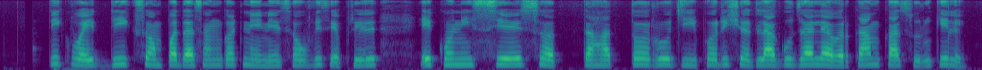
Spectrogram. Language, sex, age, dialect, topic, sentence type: Marathi, female, 25-30, Varhadi, banking, statement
